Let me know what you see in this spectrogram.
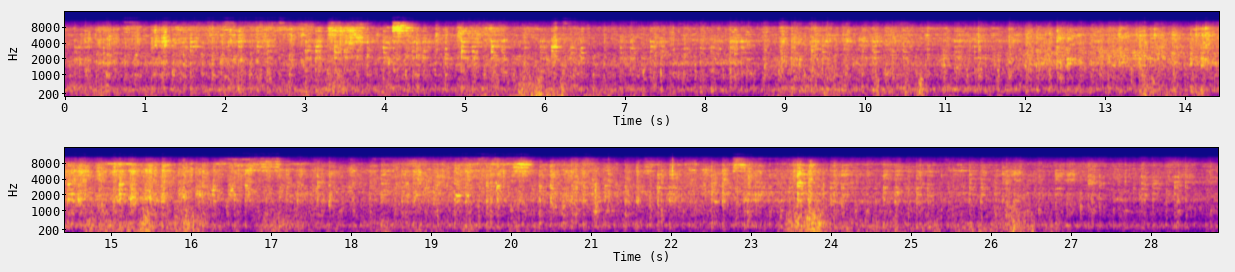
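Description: Loaded open-top freight wagons of a long heavy freight train rolling past, their wheels clattering steadily on the rails, with a few louder knocks now and then.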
